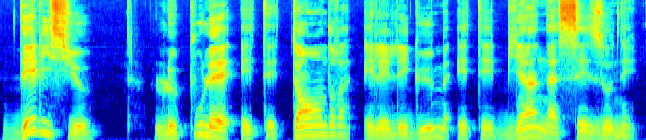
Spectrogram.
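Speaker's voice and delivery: every syllable clear and unhurried; over enunciating. Shown as a demonstration. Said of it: "j'articulerai bien et je parlerai lentement".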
